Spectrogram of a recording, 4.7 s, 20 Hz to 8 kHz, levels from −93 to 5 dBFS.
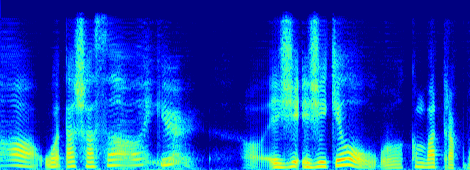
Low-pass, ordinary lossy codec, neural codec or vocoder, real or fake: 7.2 kHz; none; codec, 16 kHz, about 1 kbps, DyCAST, with the encoder's durations; fake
